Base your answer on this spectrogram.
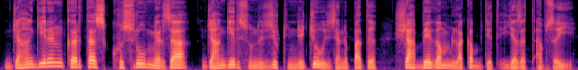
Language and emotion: Kashmiri, neutral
